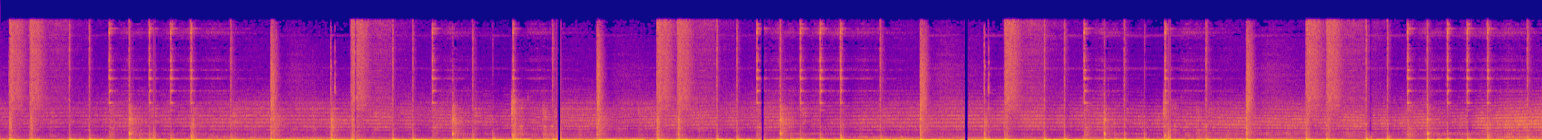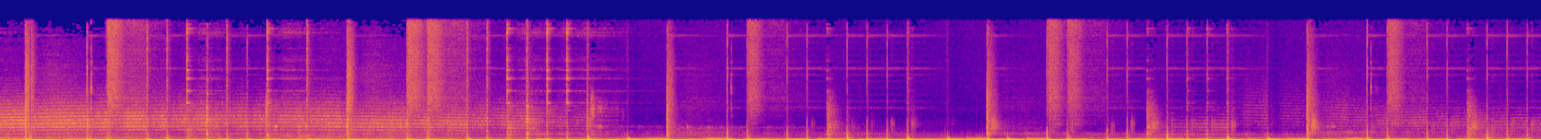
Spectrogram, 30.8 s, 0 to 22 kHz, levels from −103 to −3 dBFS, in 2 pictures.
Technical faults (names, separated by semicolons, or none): gap between stream segments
